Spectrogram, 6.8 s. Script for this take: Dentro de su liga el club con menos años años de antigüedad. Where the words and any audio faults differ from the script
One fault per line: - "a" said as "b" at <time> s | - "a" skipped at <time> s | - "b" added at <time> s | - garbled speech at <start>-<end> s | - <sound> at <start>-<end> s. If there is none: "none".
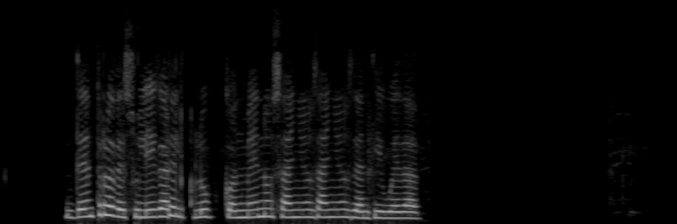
none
